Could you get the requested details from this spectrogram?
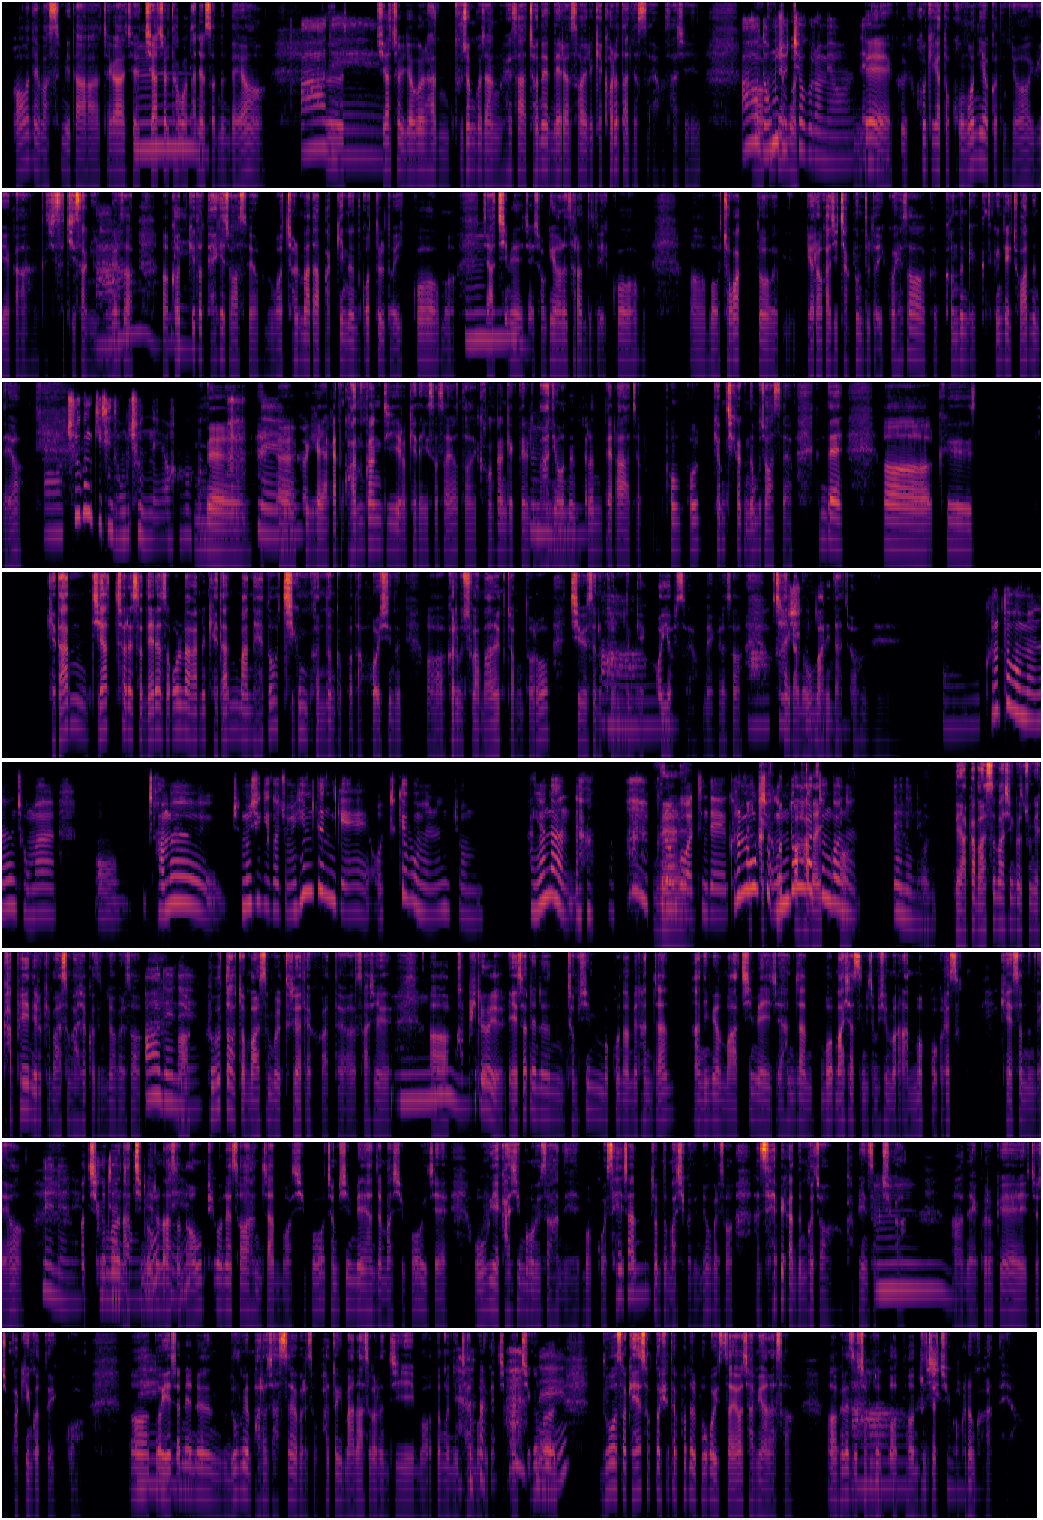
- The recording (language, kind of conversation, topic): Korean, advice, 아침에 더 활기차게 일어나기 위해 수면 루틴을 어떻게 정하면 좋을까요?
- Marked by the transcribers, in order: tapping; other background noise; laughing while speaking: "길이 너무 좋네요"; laugh; laugh; laugh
